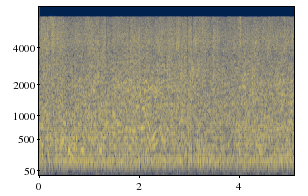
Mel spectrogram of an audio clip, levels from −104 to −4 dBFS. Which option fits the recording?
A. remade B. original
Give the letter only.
B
